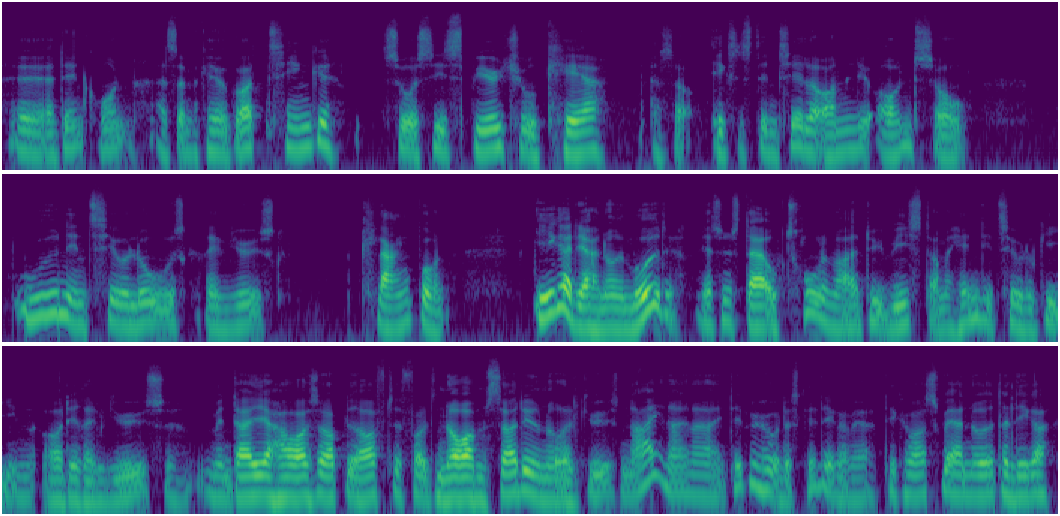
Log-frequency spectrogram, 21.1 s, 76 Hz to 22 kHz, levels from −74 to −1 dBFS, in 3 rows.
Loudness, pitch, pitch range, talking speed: -27 LUFS, 135 Hz, 130-150 Hz, 230 wpm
